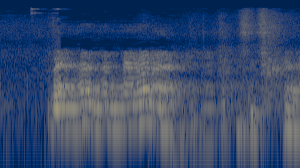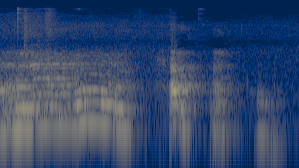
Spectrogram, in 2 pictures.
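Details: Female Border Collie at home 'singing' to her ball: long wavering yodel-like moans that rise and fall in pitch, one sustained note stretching nearly two seconds, ending in short yelps.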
